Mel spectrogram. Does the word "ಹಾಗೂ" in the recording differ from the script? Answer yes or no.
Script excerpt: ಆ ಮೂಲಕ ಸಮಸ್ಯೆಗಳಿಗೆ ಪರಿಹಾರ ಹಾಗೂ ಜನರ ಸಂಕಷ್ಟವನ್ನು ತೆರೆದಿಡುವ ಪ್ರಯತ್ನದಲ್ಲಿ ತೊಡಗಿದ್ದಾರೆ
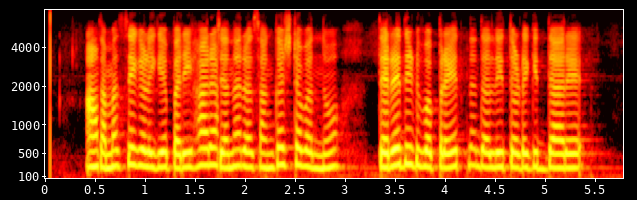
yes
